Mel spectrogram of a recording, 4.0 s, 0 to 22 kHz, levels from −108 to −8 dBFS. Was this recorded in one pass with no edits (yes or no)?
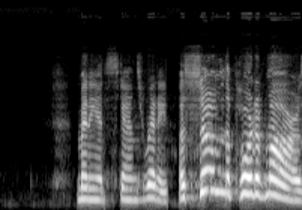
no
